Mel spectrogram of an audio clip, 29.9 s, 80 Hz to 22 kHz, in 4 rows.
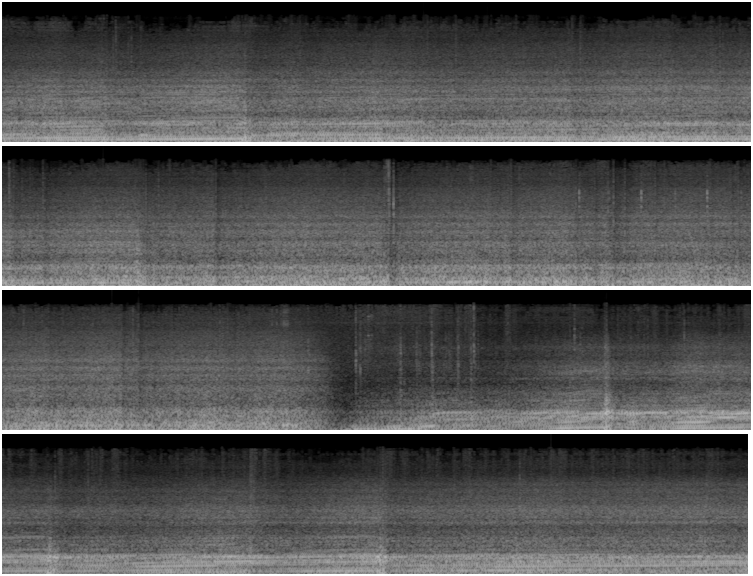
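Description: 2014 Mercedes SL 63 AMG's twin-turbo V8 under full-throttle acceleration, heard from inside the cabin. Its pitch climbs through each gear and drops back at every upshift. About eighteen seconds in the sound briefly falls away, then the engine pulls hard and climbs again.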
